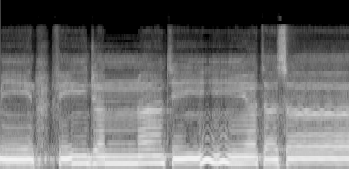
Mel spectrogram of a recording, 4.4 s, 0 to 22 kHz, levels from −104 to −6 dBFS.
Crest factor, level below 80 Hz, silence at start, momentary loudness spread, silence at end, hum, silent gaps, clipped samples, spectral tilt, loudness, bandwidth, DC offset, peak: 6 dB; -48 dBFS; 0 s; 3 LU; 0 s; none; none; under 0.1%; -7.5 dB/octave; -16 LUFS; 11.5 kHz; under 0.1%; -10 dBFS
